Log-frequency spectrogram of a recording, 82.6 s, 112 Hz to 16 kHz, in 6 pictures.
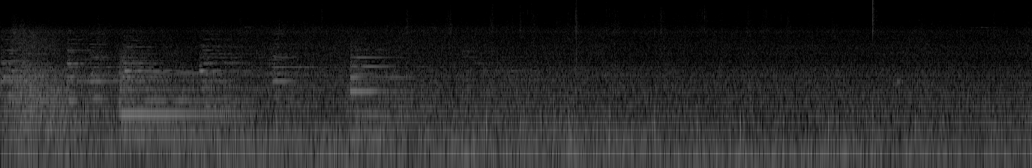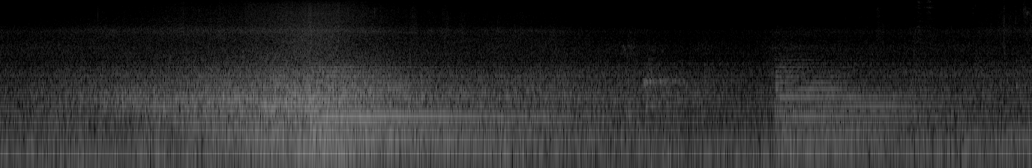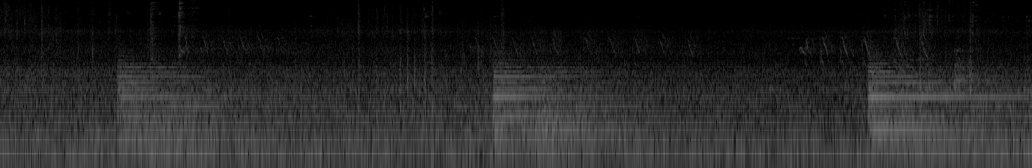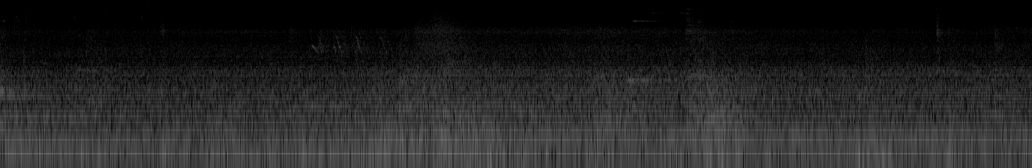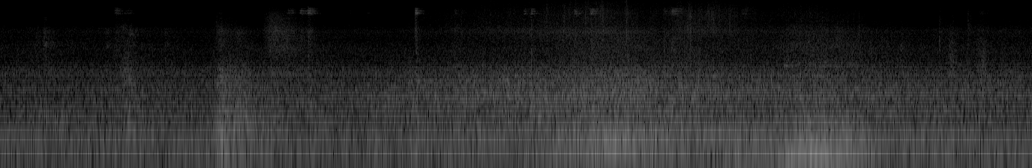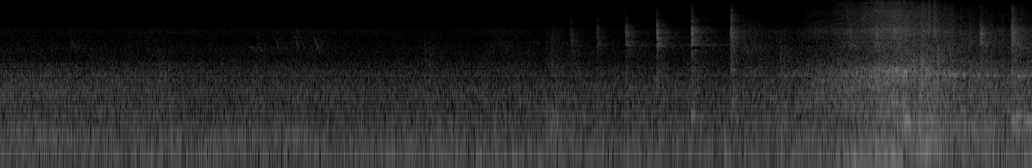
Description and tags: Amsterdam Morning Ambience
Recording of Amsterdam in the morning [Tascam IM2]
Ambience, Amsterdam, Atmosphere, Bell, City, Field-Recording, Light-Traffic, Morning, Quiet, Street, Tower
